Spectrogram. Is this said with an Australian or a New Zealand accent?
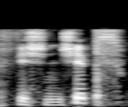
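Australian. The vowels in fish and chips sound like 'i'. "In Australia, we say fish and chips"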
